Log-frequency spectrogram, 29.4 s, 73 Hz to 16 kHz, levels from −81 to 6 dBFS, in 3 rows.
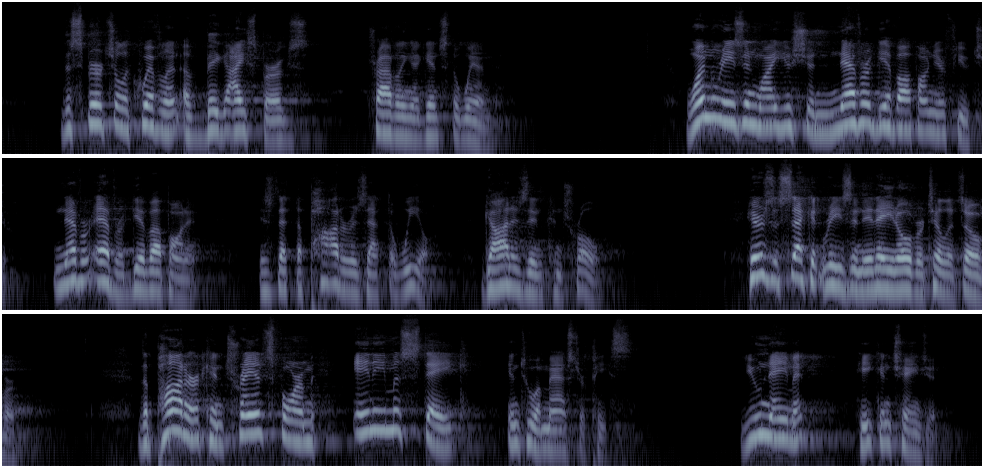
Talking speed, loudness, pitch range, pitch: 135 wpm, -34 LUFS, 145-195 Hz, 165 Hz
